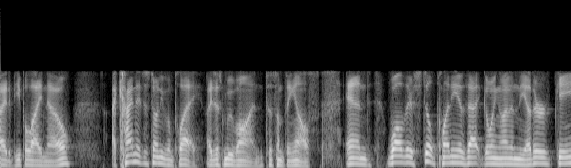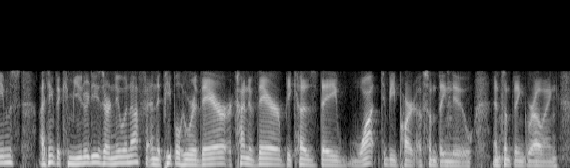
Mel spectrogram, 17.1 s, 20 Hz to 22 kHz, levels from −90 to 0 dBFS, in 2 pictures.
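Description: No technical faults are audible.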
